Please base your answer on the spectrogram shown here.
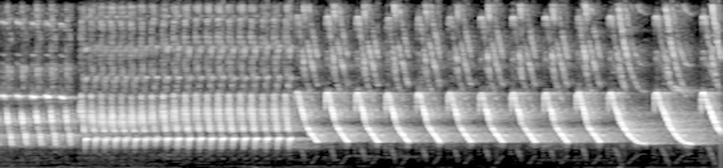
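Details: Canary pouring out a long 'gacor' song for training other birds: a buzzy rolling trill giving way to a steady string of high sweeping notes, about four per second.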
